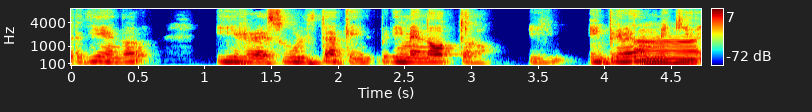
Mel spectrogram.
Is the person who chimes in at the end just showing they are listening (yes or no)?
no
